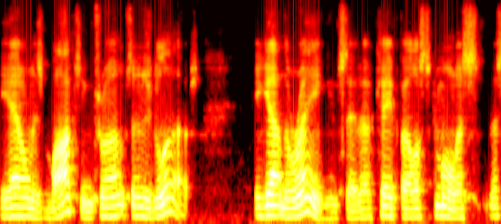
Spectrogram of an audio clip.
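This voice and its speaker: Speaking with a North Carolina accent, a man at a medium pitch talks at a fairly quick pace with lively intonation. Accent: Southern US (North Carolina). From US South, Charlotte, North Carolina. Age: 70s. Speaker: war veteran. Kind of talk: interview.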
